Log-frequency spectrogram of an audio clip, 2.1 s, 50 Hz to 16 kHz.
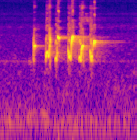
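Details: Stripe-throated bulbul song from a decoy session on 1 April 2021, where a caged bird drew wild birds that came near but would not come down, likely tending chicks in a nest. One bubbly burst of quick, chirpy, warbled notes lasting about a second, in a quiet background.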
